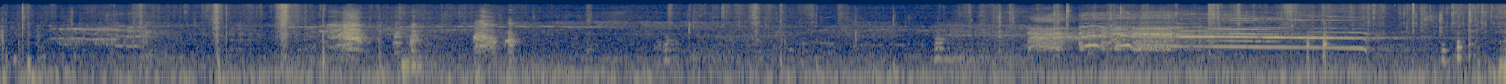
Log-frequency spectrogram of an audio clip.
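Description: Chickens clucking softly, then a rooster crowing once, a long call starting about seven seconds in that holds its pitch and falls slightly at the end.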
